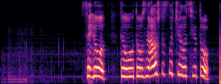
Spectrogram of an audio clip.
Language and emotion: Russian, positive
